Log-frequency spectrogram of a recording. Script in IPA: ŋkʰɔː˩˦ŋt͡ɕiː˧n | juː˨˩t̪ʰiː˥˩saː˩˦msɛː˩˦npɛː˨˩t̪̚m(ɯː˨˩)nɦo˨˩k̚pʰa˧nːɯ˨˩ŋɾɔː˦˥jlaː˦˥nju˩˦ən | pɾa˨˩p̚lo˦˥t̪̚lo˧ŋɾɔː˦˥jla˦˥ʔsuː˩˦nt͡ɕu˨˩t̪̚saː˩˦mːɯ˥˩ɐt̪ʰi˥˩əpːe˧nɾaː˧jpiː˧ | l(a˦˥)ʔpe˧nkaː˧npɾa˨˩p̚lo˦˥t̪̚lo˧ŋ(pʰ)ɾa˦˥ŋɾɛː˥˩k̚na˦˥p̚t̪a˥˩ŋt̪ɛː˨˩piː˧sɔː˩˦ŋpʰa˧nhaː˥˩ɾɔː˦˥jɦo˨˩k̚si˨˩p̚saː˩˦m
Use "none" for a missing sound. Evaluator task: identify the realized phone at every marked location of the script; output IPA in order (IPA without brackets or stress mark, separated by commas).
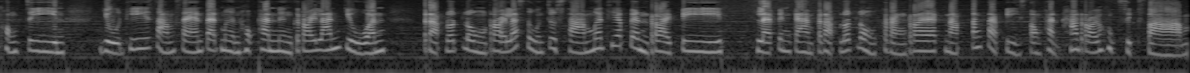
ɯː˨˩, ɛ˦˥, kʰ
